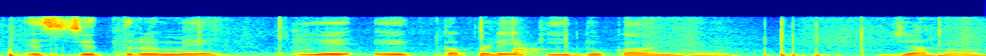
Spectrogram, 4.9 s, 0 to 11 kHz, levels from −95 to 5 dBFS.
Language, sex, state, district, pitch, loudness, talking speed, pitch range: Hindi, male, Madhya Pradesh, Katni, 185 Hz, -17 LUFS, 120 wpm, 165-205 Hz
